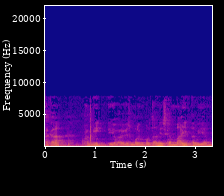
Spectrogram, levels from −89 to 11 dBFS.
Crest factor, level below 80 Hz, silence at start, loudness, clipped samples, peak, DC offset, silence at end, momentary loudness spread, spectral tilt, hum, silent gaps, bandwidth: 16 dB; -42 dBFS; 0 s; -28 LUFS; under 0.1%; -12 dBFS; under 0.1%; 0 s; 8 LU; -8 dB/octave; none; none; 8.2 kHz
